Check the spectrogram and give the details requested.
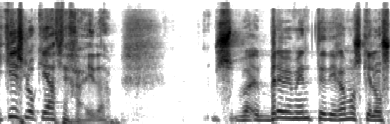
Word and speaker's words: Haider: Y se organiza una revuelta en la que un líder joven llamado Haider, un poco pronunciado en alemán, Haider, se hace con el control del partido en el año 1986 hasta 2005.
